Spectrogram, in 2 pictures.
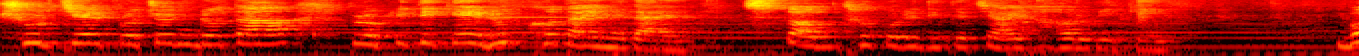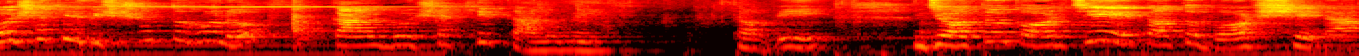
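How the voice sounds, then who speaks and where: A woman narrates in a poetic, scripted style. Her voice is fairly high and sounds distant in a very echoey space, with music playing behind her. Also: lively intonation, measured pace.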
